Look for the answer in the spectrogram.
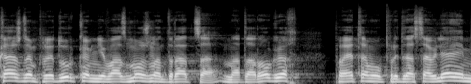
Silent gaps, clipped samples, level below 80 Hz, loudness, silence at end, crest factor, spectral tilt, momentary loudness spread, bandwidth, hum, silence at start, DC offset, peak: none; under 0.1%; -42 dBFS; -11 LUFS; 0 s; 10 dB; -6.5 dB/octave; 5 LU; 14.5 kHz; none; 0 s; 0.3%; -2 dBFS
